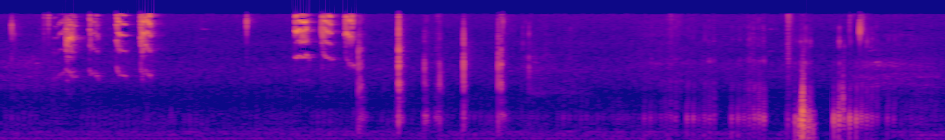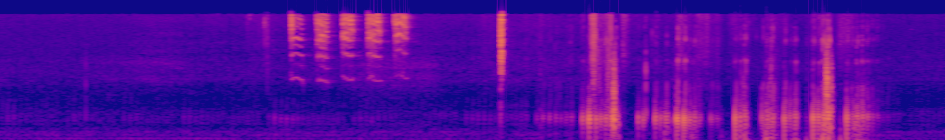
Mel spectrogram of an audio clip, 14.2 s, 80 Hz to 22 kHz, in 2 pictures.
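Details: Maddy, a five-month-old female F1 Savannah cat wanting to be held while also restless and playful: steady low, rumbling purr throughout, broken by rustling and handling bumps around the middle and end.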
